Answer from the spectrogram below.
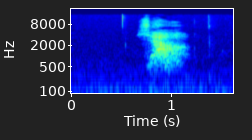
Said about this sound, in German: Nein, nein, nein, wechsel nicht zu ASMR. Warte, hört man das? Ich will mal ausprobieren.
